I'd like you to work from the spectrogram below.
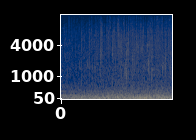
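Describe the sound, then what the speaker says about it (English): A burning minivan roars after an explosion in the video game 428: Shibuya Scramble, a steady loud crackling, rushing blaze with a rumbling low end and no voices. "A massive fiery blast knocked him from his feet. A deafening roar set his head throbbing."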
